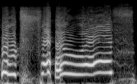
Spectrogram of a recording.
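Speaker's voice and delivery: a sudden high-pitched yell of protest; loud high exclaim. Real, not acted. Arguing with his cohost, a high shout. Friends mock-arguing about the movie.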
